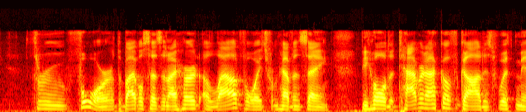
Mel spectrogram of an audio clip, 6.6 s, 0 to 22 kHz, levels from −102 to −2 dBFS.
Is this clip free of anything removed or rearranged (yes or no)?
yes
